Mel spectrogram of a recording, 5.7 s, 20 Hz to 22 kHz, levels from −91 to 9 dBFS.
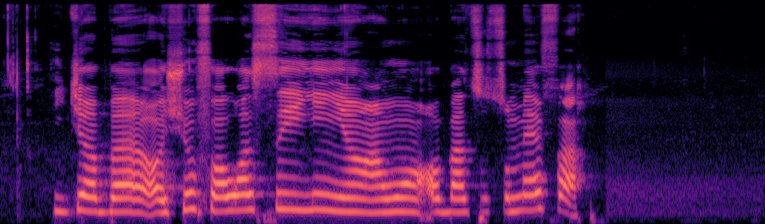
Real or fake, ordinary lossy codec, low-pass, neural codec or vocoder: real; none; none; none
